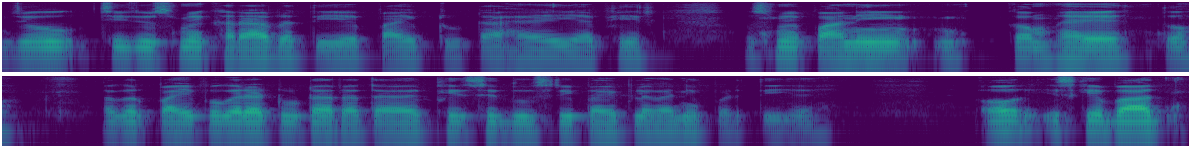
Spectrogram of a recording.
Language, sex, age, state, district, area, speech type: Hindi, male, 30-45, Uttar Pradesh, Ghazipur, rural, spontaneous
